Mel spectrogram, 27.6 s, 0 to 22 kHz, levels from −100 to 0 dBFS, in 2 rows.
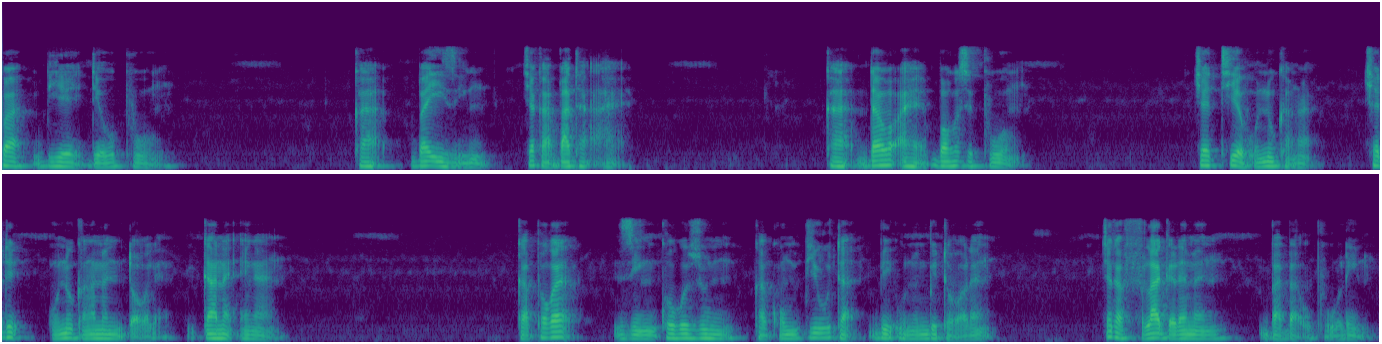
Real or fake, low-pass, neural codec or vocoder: fake; 7.2 kHz; codec, 16 kHz, 8 kbps, FunCodec, trained on LibriTTS, 25 frames a second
